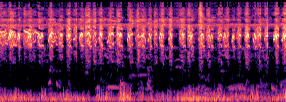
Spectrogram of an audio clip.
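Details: Nest scene of a myna bringing a green worm to its babies, with a continuous stream of sharp, high chirping notes over heavy low-pitched rumble and handling noise.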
